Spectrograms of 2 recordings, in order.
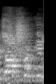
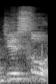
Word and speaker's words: যশোর: নতুন নাম সি ইউ আগে আমরা যশোরকে লিখতাম এভাবে উচ্চারণ জেসর এভাবে লিখতাম আমরা কি বাংলায় কি জেসর বলি না আমরা বলি যশোর তাই না যশোর এজন্য আমরা নামের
